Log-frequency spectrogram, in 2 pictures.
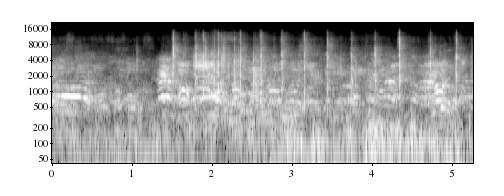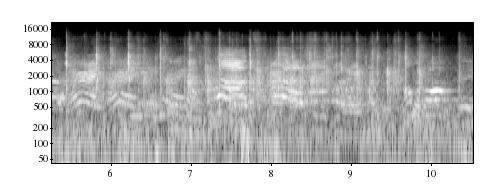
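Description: Baseball spectators and players shouting and cheering, with many hand claps, picking up about a second in.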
